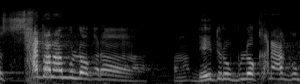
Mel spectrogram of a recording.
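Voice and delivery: loud, high command; stern rebuke. Retold or imitated. Jesus rebuking Satan, loud stern command. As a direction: order Satan away with force. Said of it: "우리 예수님께서".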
